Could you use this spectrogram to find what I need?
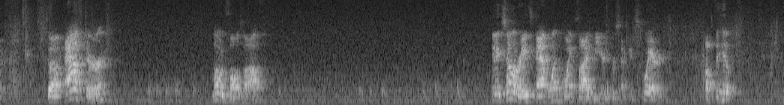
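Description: A middle-aged man speaks calmly, in bursts with pauses.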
